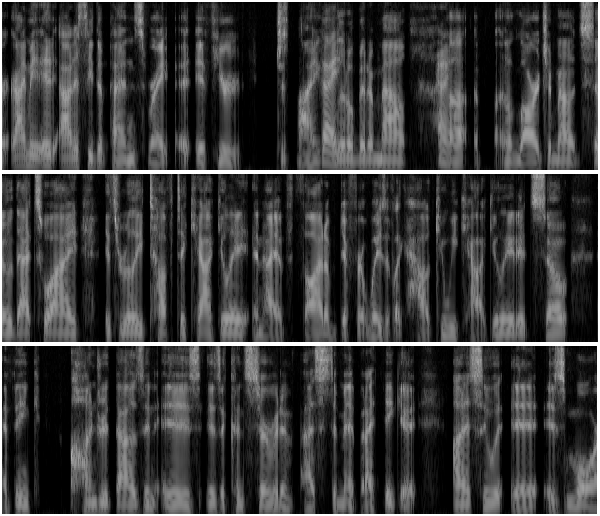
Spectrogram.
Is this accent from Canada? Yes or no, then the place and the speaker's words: no; Ukraine; now in United States; I'm from Ukraine.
